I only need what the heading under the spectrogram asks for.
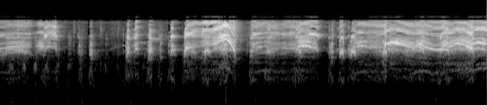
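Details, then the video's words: A group of wild babirusas in Togean Archipelago forest attacking a medium-sized reticulated python. The animals give loud, shrill, wavering squeals that run together into long, sliding screams, broken by short sharp bursts and brief pauses. "Togean Islands babirusas fighting a reticulated phyton"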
